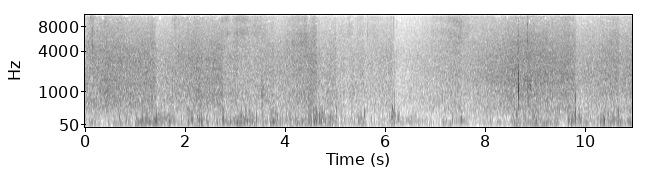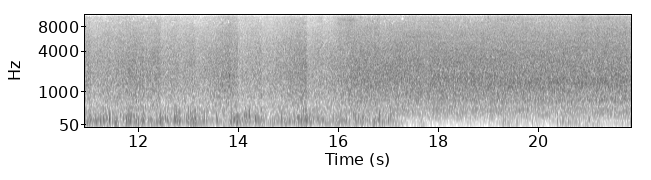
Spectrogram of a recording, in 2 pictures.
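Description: Wind buffeting the microphone in uneven low gusts, over a steady rushing hiss; the gusts ease off near the end.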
